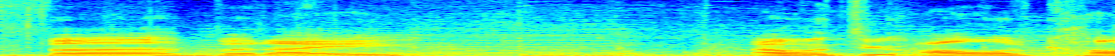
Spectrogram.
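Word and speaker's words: phở: And yeah, it's pronounced pho, but I went through all of college without anyone correcting me on its actual pronunciation.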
